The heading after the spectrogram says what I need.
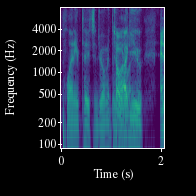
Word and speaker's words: Wagyu: The Wagyu, how do you pronounce it? Wagyu.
